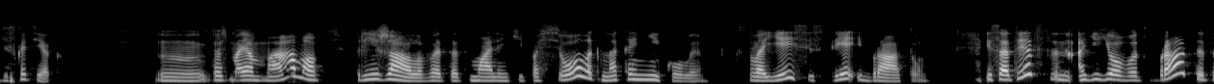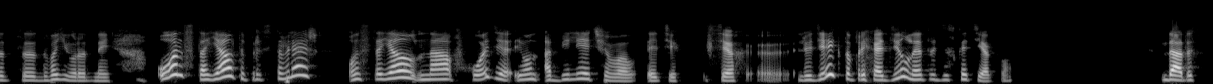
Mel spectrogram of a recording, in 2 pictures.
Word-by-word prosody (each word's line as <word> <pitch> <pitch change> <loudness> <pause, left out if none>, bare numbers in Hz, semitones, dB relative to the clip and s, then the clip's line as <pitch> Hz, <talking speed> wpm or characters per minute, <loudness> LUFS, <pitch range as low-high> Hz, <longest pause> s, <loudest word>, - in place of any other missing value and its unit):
дискотек. 240 - -9 0.9
М, 170 -2 -7
то 200 - -5
есть, 195 -1 -6
моя 200 +1 +3
мама 205 - +3 0.4
приезжала 215 -7 +2
в 160 - -14
этот 170 -1 -5
маленький 175 -1 -4
посёлок 220 - -1
на 190 +2 -2
каникулы, 205 -11 -5 0.3
к - - -34
своей 185 - 0
сестре 200 +5 -3
и - - -12
брату. 165 -3 -1 0.6
И, 225 - -3
соответственно 230 - +3
А, 205 - +2
её 225 0 0
вот 190 0 -5
брат, 460 - +5
этот, 195 -2 -6
э, 190 0 -3
двоюродный, 175 -5 -6 0.4
он 455 -1 +5
стоял, 305 - +4
ты 260 - -10
представляешь, 265 - -2 0.3
он 235 +5 -4
стоял 280 +7 +4
на 230 +2 +2
входе, 240 +4 -3
и 215 - -5
он 235 0 -3
обилечивал 200 -7 -4
этих 170 -1 -6 0.3
всех, 175 - -1
э, - - -14
людей, 205 - +2
кто 250 - -4
приходил 225 - +2
на 225 - +1
эту 225 +1 -6
дискотеку. 205 -7 -5 1.5
Да, 210 -2 +10
то 200 - -5
есть 205 - -10
210 Hz, 125 wpm, -22 LUFS, 180-240 Hz, 1.5 s, Да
